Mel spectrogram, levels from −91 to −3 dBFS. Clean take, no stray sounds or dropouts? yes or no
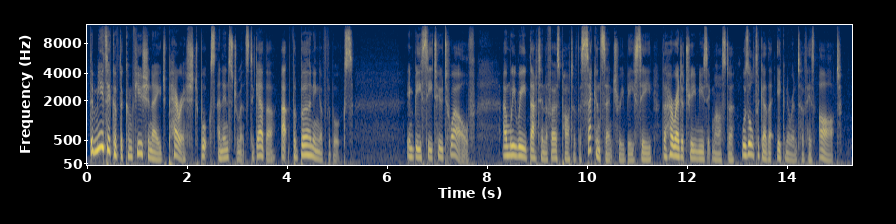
yes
